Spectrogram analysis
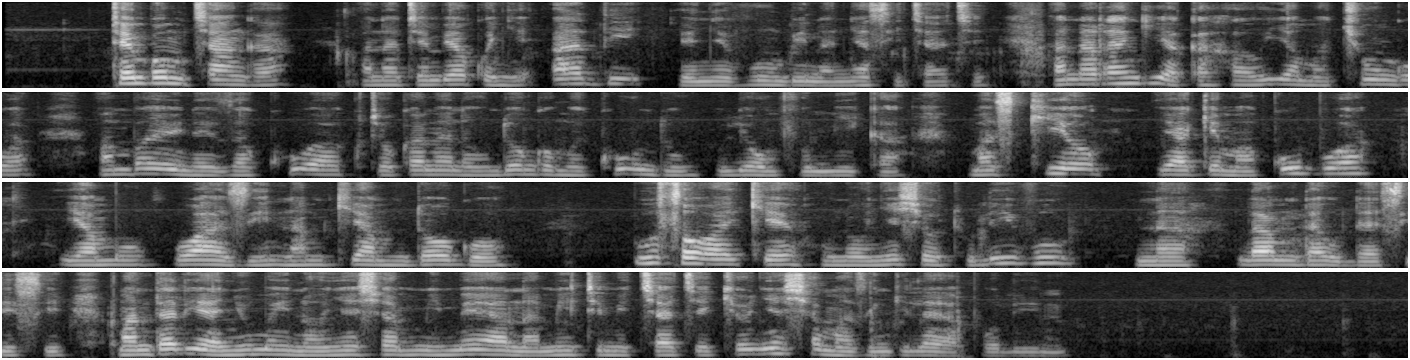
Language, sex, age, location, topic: Swahili, male, 18-24, Nairobi, government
